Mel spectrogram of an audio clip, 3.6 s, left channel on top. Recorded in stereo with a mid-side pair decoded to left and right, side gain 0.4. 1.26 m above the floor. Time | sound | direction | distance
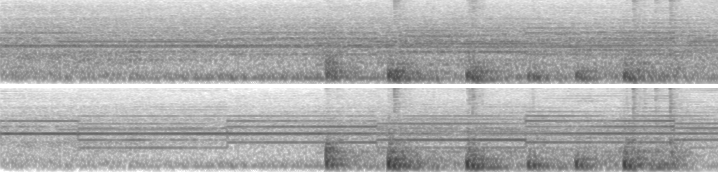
1.6 | knocking | 55° right | 0.9 m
